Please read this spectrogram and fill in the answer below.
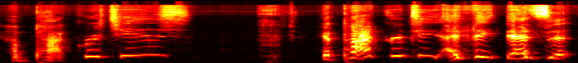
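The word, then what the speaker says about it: Hippocrates: Not hypocrite. Hypocrates.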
